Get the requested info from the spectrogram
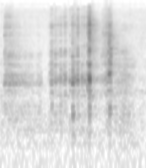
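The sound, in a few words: cutting score lines in paper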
